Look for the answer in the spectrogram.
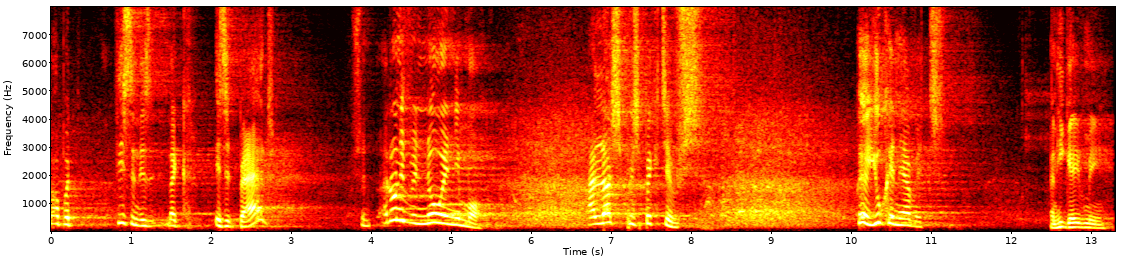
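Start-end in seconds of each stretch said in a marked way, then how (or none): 0.0-2.7 put-on young boy voice. Young [name] asks his friend. 4.2-11.2 put-on weary little boy. Young Thiessen handing over his lunch, high resigned boy voice.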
